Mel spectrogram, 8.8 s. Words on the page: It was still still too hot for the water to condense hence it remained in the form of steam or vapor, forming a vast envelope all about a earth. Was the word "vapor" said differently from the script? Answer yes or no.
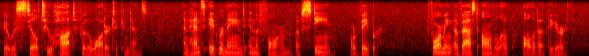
no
